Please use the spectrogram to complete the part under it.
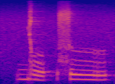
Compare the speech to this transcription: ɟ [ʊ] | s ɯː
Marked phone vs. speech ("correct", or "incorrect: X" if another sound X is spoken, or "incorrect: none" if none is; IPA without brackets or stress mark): correct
